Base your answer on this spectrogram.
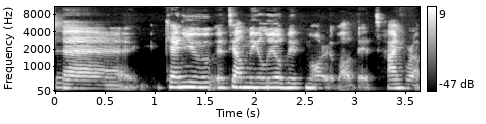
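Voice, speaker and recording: Somewhat breathy and fairly low-pitched, a woman talks at a fairly slow pace with ordinary pitch variation. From Portugal. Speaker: television journalist, moderator. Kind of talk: panel discussion.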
